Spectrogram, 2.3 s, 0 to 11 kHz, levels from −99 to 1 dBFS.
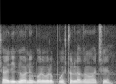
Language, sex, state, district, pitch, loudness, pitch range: Bengali, male, West Bengal, Cooch Behar, 115 Hz, -15 LUFS, 110-120 Hz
